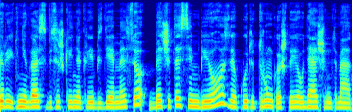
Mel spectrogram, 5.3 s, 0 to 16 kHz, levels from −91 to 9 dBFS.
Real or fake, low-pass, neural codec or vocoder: real; 14.4 kHz; none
